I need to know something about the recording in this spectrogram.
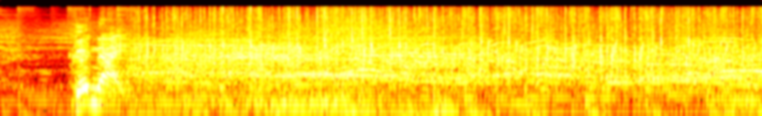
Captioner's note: audience cheers and applauds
